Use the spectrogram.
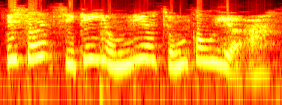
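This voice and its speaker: A woman with a Hong Kong Cantonese accent playing a young, dutiful nurse in a radio drama, gentle and hesitant. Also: sits high, big pitch swings, quick pace, slight background noise. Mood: hesitant, worried. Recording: dull lo-fi radio drama recording. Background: music.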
